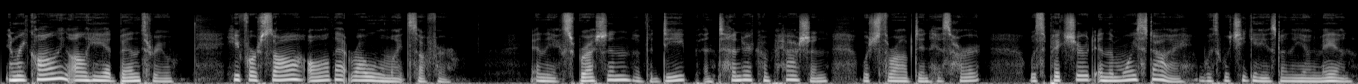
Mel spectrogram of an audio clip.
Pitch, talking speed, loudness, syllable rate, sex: 170 Hz, 185 wpm, -17 LUFS, 4.7 syllables/s, female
